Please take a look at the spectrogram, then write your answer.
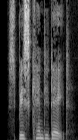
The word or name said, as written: spidskandidat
